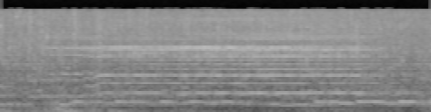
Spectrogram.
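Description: Steady rain falling, under background music: a low melody stepping between a few notes, with a high held tone coming in about a second in.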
